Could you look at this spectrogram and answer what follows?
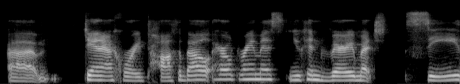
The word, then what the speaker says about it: Ramis: And that was be a nod and a love letter to Harold Ramis.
